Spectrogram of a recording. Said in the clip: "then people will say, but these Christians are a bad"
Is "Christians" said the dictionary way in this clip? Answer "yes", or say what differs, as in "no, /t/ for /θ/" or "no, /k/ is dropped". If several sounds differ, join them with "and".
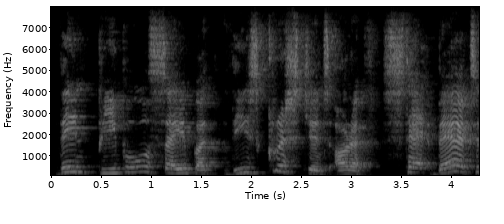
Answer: yes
